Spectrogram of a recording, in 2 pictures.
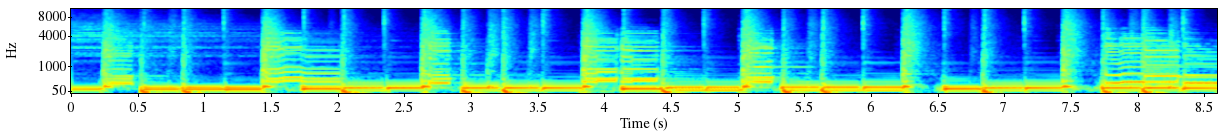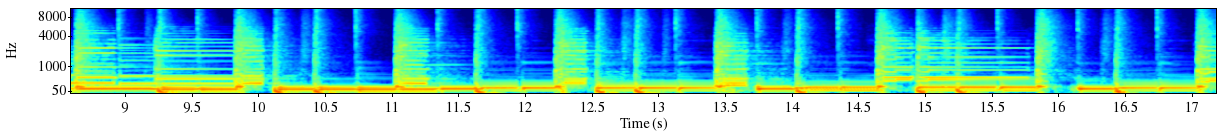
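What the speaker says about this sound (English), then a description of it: "So I'm going to kick a backing track on and play these licks" A guitar plays soul Motown licks over a backing track with a steady beat and bass, loud and rhythmic with frequent crisp strikes throughout and no talking.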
